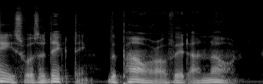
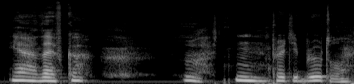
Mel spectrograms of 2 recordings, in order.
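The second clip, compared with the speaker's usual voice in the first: put-on higher girlish voice for Astrid; young woman voice; 8 semitones higher, slower than usual. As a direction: lift the voice into Astrid's register. Astrid agrees about the raids.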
